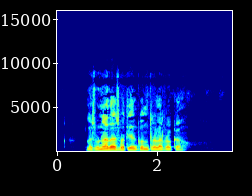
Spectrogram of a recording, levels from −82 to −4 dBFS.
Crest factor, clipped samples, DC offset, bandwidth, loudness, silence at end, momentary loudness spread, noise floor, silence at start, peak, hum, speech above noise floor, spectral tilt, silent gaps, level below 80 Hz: 20 dB; under 0.1%; under 0.1%; 9.6 kHz; -23 LUFS; 0.95 s; 16 LU; -74 dBFS; 0.6 s; -4 dBFS; none; 51 dB; -5.5 dB/octave; none; -68 dBFS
